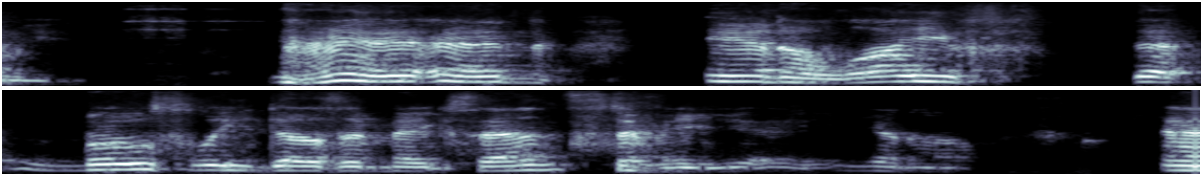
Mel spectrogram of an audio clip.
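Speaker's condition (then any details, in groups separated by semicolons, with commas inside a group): Cerebral palsy; present from birth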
